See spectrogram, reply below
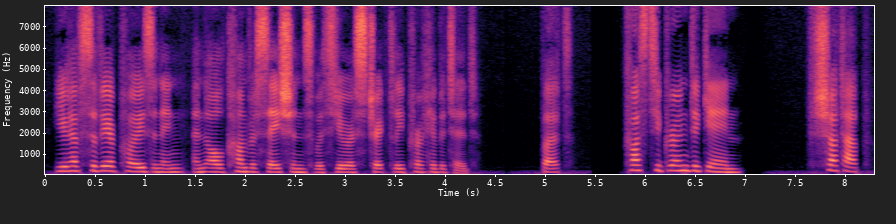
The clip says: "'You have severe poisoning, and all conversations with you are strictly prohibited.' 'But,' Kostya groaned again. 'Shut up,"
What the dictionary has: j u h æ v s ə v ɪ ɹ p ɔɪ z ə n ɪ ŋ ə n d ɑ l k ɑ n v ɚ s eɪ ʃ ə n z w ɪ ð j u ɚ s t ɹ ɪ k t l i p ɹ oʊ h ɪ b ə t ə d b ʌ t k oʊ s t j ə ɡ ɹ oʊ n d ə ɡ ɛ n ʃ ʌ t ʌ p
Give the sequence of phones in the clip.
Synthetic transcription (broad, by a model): j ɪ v s ə v ɪ ɹ p ɔɪ z ə n ɪ ŋ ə n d ɑ l k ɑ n v ɚ s eɪ ʃ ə n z w ɪ ð j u ɚ s t ɹ ɪ k t l i p ɹ oʊ h ɪ b ə t ə d b ʌ t k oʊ s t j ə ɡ ɹ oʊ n d ə ɡ ɛ n ʃ ʌ t ʌ p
